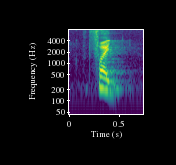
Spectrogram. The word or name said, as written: fai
